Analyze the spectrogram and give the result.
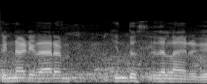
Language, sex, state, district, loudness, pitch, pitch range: Tamil, male, Tamil Nadu, Kanyakumari, -16 LUFS, 145 Hz, 140-155 Hz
